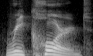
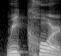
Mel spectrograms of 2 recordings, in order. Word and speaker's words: record: everyone later this afternoon so as a verb record record okay my voice goes up at the end record now another way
